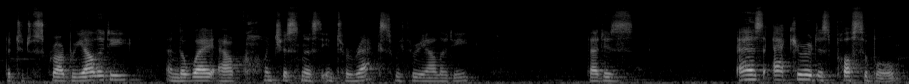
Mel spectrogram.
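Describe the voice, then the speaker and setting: A woman Zen teacher giving a dharma talk in slow, reflective, searching phrases, her voice a little croaky after being ill. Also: fairly low pitch, a little mellow. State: slightly croaky from illness. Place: meditation hall with online audience.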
